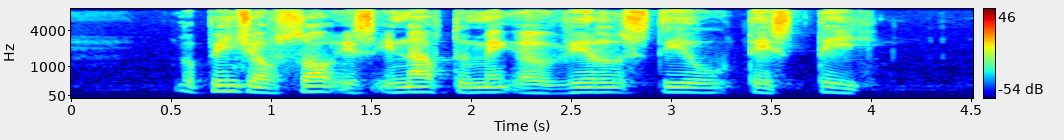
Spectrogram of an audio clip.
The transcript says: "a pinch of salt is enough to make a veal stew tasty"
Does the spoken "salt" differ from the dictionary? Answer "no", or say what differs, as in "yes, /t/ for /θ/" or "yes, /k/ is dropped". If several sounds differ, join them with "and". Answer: yes, /l/ is dropped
